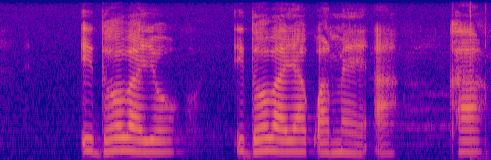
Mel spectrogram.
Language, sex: Venda, female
